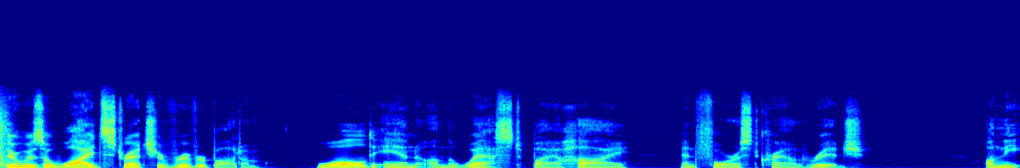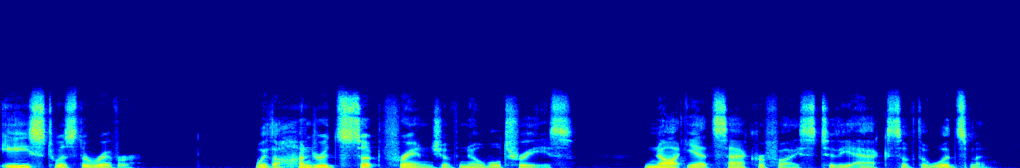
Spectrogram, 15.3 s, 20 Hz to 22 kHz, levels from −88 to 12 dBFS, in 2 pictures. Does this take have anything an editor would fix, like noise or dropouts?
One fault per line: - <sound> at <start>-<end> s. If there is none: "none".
none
